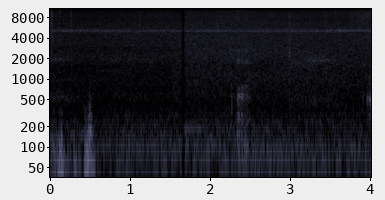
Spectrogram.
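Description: Two dull low thumps near the start from a handheld camera being jostled while carried over ground, under a faint steady high-pitched whine.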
